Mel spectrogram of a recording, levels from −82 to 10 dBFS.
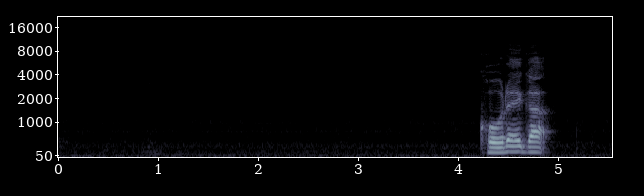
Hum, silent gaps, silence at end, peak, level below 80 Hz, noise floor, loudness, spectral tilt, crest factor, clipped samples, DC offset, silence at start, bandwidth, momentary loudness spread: none; none; 0.65 s; -12 dBFS; -72 dBFS; -69 dBFS; -27 LUFS; -7 dB/octave; 22 dB; under 0.1%; under 0.1%; 4.2 s; 10.5 kHz; 14 LU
